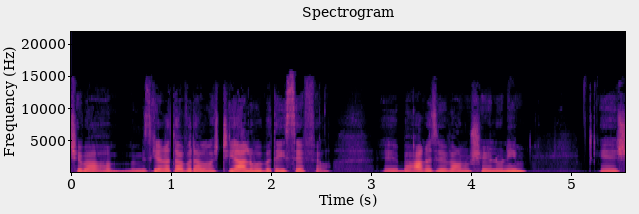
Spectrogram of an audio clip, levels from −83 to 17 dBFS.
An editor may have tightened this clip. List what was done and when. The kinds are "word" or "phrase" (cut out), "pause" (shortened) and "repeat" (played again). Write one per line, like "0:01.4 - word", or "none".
none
